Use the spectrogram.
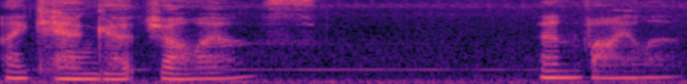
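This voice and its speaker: A woman playing a doting, possessive young girlfriend in an ASMR roleplay, speaking slowly and intimately in a soft, breathy whisper. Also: mid-range voice, a little hiss or hum. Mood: tender whisper.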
